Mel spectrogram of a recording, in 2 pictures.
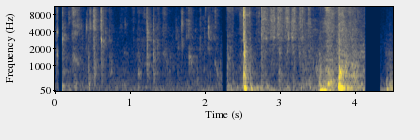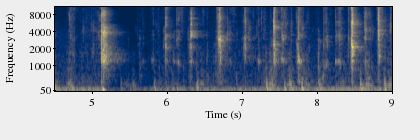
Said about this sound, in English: Can you chew with your mouth closed? Shit. No, this is how I like to chew my gum. You don't like it? You can move. It's so loud. Are you a fucking cow?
